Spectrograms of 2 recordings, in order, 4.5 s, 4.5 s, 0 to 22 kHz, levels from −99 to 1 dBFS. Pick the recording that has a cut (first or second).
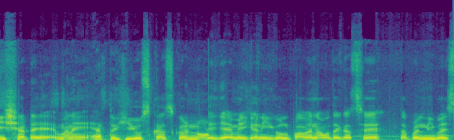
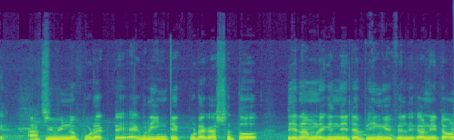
first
